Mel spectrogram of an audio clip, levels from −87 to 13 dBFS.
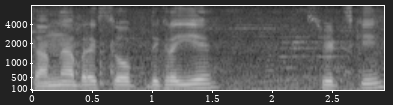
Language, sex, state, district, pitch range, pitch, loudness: Hindi, male, Chhattisgarh, Sarguja, 105-130 Hz, 125 Hz, -18 LUFS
